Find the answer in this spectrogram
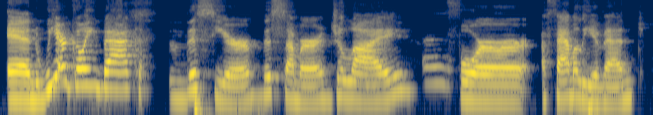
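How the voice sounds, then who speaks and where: A woman's voice: mid-range voice, takes it slowly, a bit bright. A woman in her forties with a Filipino accent, a native Tagalog speaker, chatting casually in a live stream at home and answering viewer comments as a yoga instructor. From Philippines (Manila). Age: 40s.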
